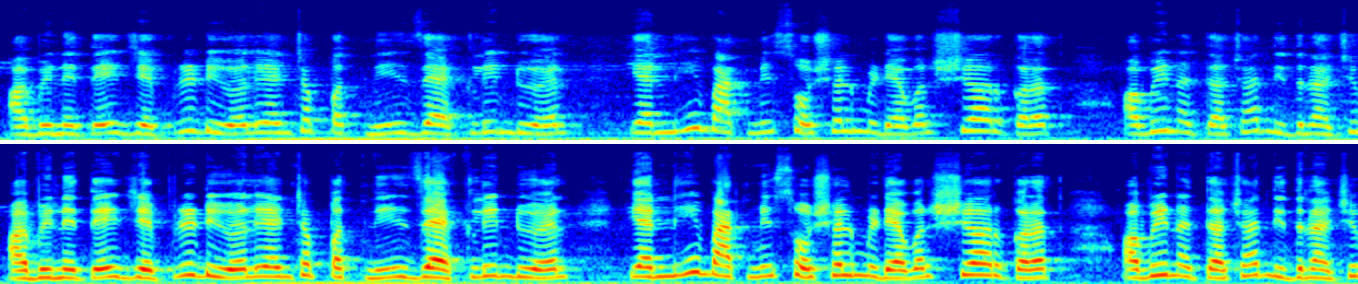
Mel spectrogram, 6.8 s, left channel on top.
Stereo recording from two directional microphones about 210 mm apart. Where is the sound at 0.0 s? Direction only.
40° right (ahead or behind).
